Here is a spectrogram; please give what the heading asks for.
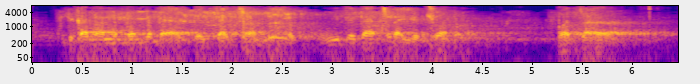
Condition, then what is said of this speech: Laryngectomy. And then, he put this piece of thing in my throat, and they told me how to talk.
